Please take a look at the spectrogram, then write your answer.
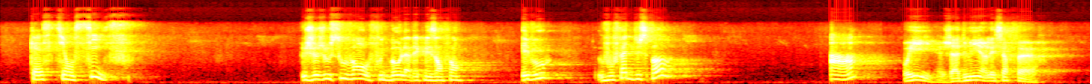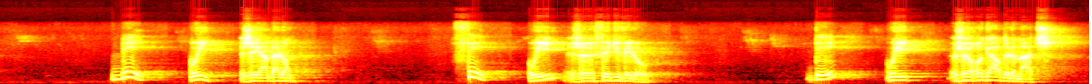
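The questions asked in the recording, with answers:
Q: Et vous? Vous faites du sport?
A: C: Oui, je fais du vélo.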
